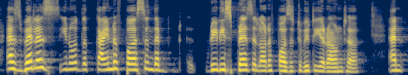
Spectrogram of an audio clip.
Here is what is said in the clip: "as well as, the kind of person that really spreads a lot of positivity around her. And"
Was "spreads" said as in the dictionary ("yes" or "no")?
yes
